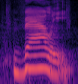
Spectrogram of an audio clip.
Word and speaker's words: Valley: The first syllable is the /a/ as in cat, don't swallow it. Valli Valli. Va-lee, Va-lee, Si-li-kaan Va-lee.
